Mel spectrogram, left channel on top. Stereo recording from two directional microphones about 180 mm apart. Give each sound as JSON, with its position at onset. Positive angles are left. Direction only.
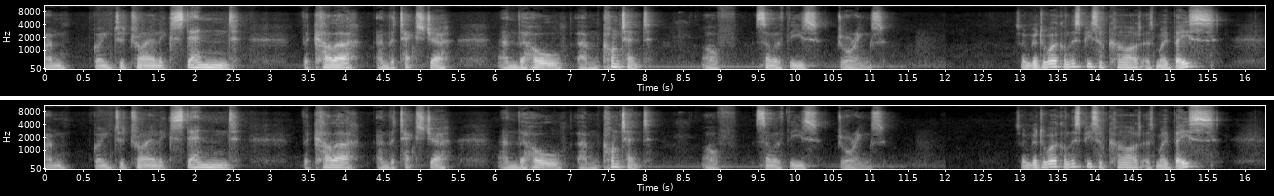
{"t": 0.0, "sound": "a sound", "side_deg": 0}
{"t": 0.7, "sound": "speech", "side_deg": -10}
{"t": 12.9, "sound": "speech", "side_deg": -15}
